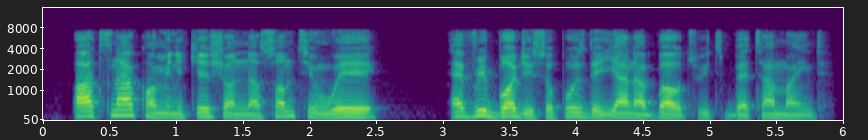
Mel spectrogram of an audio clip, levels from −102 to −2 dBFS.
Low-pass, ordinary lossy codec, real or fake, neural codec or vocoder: 7.2 kHz; none; fake; codec, 16 kHz, 8 kbps, FunCodec, trained on LibriTTS, 25 frames a second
